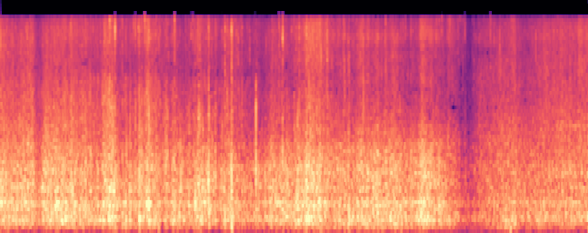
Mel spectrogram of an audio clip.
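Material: Cherry pits.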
